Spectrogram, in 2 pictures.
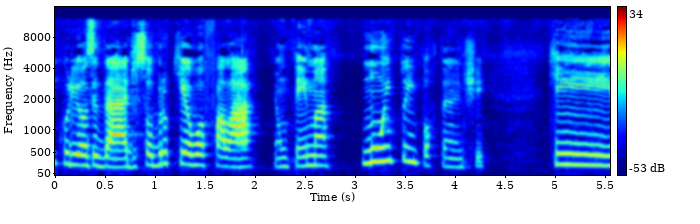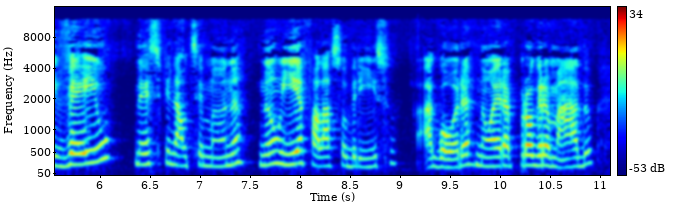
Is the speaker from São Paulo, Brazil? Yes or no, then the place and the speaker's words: no; Bahia, Brazil; moved away; eu mato a saudade da minha terra, que eu tô dois anos sem visitar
